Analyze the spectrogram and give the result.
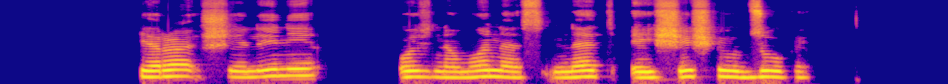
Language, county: Lithuanian, Vilnius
